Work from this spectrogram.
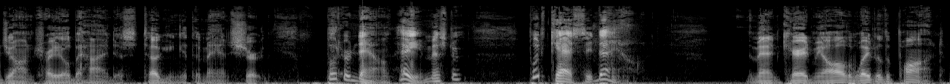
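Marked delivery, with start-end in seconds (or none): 3.2-6.4 put-on loud, high-pitched insistent child; child's demand. A narrator's reading. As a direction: call out to get your sister released. Child pleads for sister's release.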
